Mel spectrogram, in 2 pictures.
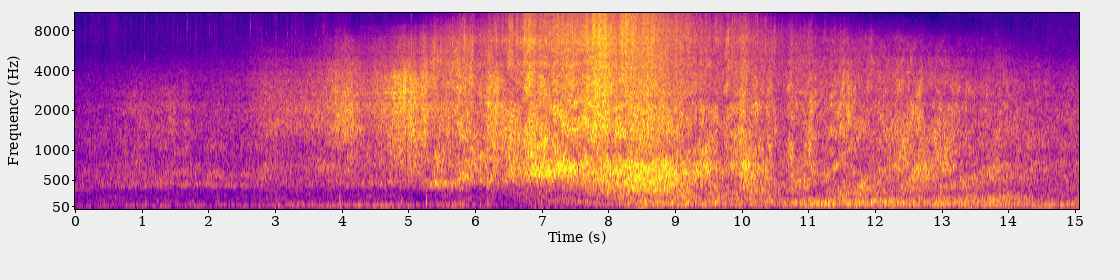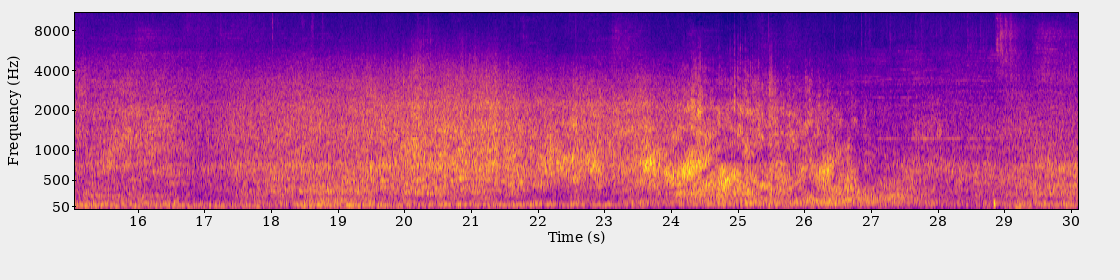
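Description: A Royal Danish Air Force F-16AM's single Pratt & Whitney F100 turbofan running in full afterburner on take-off and climb-out. It builds to its loudest as the jet passes, about seven to ten seconds in, then stays loud and steady as the jet climbs and turns away.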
